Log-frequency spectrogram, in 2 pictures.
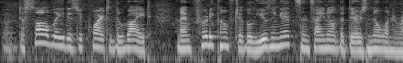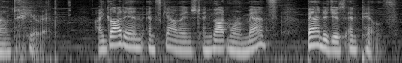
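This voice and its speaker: A man's voice: a little high, moderate pace, fairly bright tone. A man narrating his own survival game playthrough, chatty and explaining each move as he goes. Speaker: gameplay narrator.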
